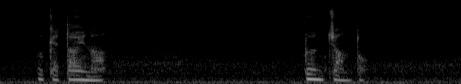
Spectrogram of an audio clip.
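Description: A young girl speaks softly and hesitantly.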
